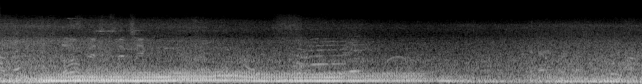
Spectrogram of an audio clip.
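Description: A motor vehicle's engine running nearby with a low, steady hum. Its pitch drops slightly about halfway through and it fades away after about four seconds, over a background of street noise.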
